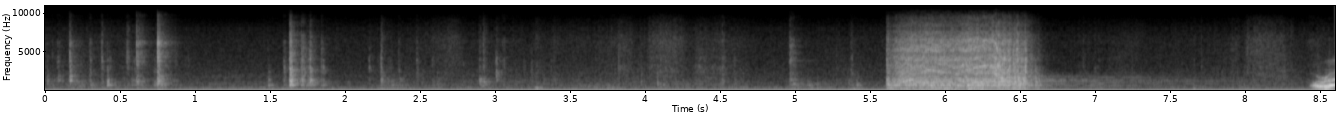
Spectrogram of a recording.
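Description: A cordless drill runs for about a second, driving a hinge bolt into the wooden futon arm, a little over halfway through. Before it come a few light clicks of metal hardware being handled.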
